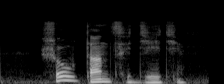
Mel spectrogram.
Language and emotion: Russian, neutral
